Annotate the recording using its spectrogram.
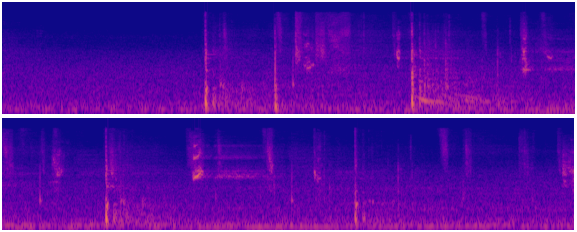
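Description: A tennis ball is struck with sharp pops, back and forth.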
